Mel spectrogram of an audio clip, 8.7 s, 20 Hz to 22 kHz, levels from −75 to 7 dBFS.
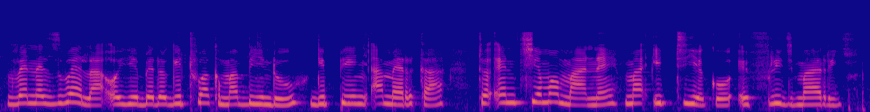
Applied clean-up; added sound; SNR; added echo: none; none; none; none.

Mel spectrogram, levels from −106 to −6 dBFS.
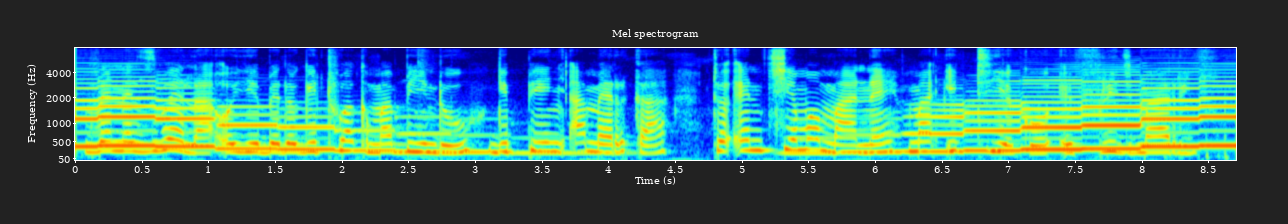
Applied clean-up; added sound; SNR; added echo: none; Wind instrument, woodwind instrument; -4 dB; none.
